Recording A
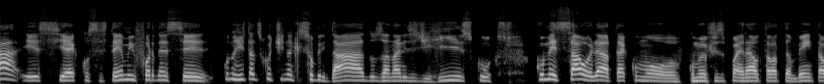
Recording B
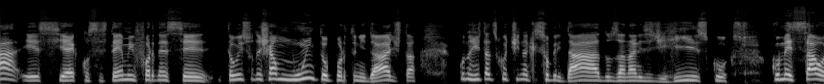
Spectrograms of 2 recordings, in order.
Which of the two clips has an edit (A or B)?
A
